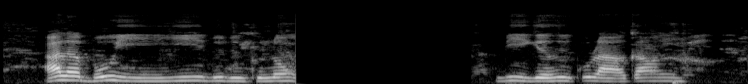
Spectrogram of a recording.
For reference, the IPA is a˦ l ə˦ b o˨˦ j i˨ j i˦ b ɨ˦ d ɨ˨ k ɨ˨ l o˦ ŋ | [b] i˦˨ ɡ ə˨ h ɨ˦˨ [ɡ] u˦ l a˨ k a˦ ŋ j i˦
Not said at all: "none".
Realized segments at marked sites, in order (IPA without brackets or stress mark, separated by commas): b, k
